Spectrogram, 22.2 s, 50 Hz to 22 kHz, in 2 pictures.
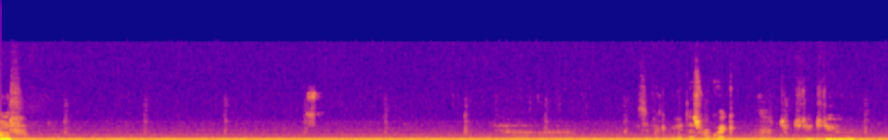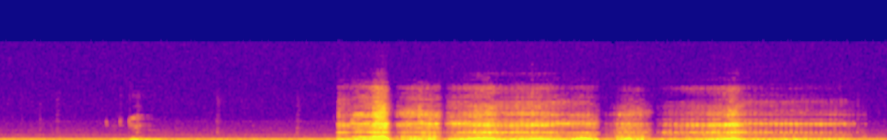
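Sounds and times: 
speech: 0.0s - 0.4s, 10.3s - 10.8s
low hum: 0.0s - 22.1s
wolves growling with harsh rumbling snarls: 15.3s - 21.9s.

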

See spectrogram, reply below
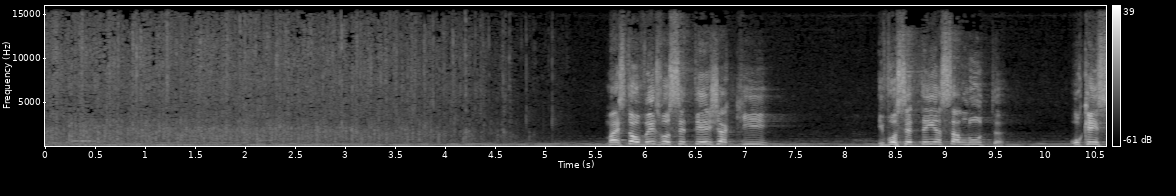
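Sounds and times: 
audience applauding in a large room: 0.0s - 5.1s
speech: 5.6s - 7.3s, 8.3s - 9.7s, 10.3s - 10.6s.

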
